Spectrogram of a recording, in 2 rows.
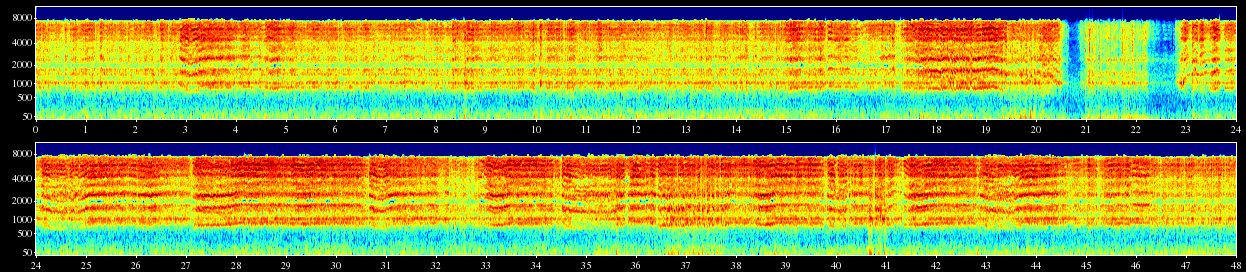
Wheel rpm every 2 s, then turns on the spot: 230, 220, 230, 230, 230, 240, 240, 230, 210, 170, 30, 160, 220, 220, 230, 230, 220, 220, 220, 230, 220, 220, 230, 230.
20-22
